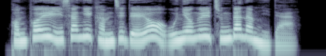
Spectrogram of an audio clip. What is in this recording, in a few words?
failed bumper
